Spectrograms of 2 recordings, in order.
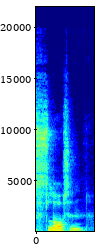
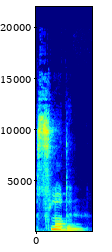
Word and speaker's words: Slaughden: "Old Slaughton." Joanne ducked her head back inside the car. "It's pronounced Slodden.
